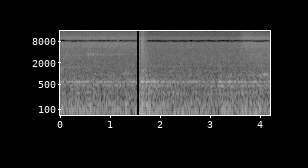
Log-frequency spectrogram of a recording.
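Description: Steady foundry machinery noise: a low rumble under a hiss with a faint hum, broken by a momentary dropout about one and a half seconds in.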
